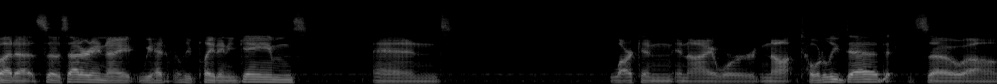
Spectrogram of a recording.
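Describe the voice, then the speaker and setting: Soft-spoken and very deep, a man talks in a bright, sharp tone. He speaks at a very slow pace, with long, frequent pauses. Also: ordinary pitch variation. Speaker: crafting streamer. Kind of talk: casual live stream chat. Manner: soft-spoken, low talker.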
